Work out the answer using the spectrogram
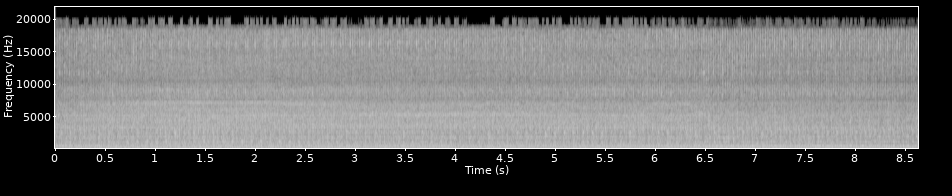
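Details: Kia Sportage 2012, G4KD engine, cold start: fast, fairly even chatter about two or three ticks a second over cold idle, noise appeared this week; owner suspects cylinder scoring, unconfirmed.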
